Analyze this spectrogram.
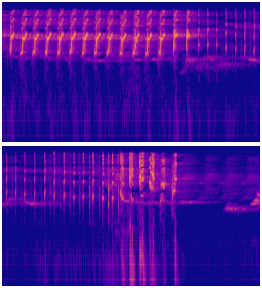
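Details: Lovebird in gacor ngekek song: a quick string of clear high ticks, then denser scratchy chatter swelling into louder harsh notes before stopping with a short squeak.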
